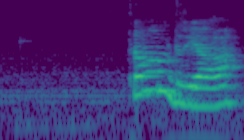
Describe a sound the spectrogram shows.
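A woman speaks up close.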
